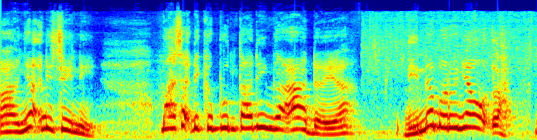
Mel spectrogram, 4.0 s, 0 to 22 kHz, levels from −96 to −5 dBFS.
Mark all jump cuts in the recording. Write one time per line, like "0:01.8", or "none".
none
